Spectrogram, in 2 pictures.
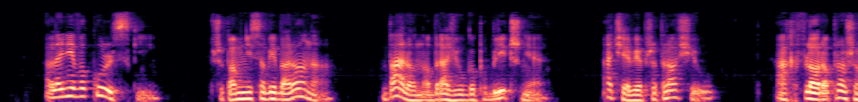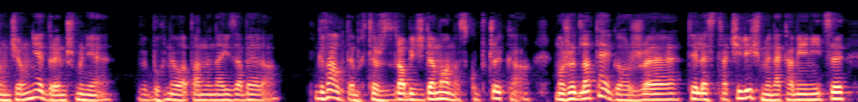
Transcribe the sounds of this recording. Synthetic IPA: alɛɲɛvɔkulskʲḭ | pʂɘpɔmɲisɔbʲjɛbaɾɔna̰ | baɾɔnʔɔ̰bɾʔaʑiwɡɔpublʲit͡ʂɲɛ̰ | at͡ɕebʲjɛpʂɛpɾɔɕḭw | axflɔɾɔ̰pɾɔʂɛ̃w̃t͡ɕɛ̃ɲɛd̪ɾɛnt͡ʂmɲɛ | vɘbuxnɛwapanːaizabɛla̰ | ɡvawt̪ɛmxt̪sɛʐzɾɔbʲid͡ʑd̪ɛmɔnaskupt͡ʂɘka̰mɔʐɛd̪lat̪ɛɡɔʐɛt̪ɘlɛst̪ɾat͡ɕilʲiɕmɘnakamʲjeɲit̪sɘ

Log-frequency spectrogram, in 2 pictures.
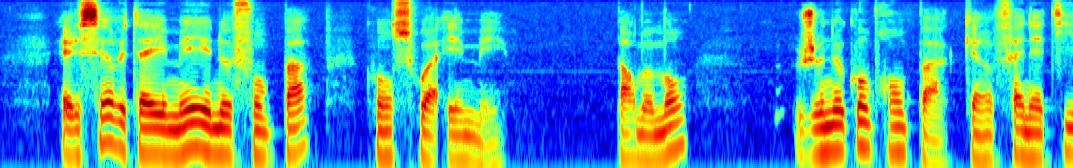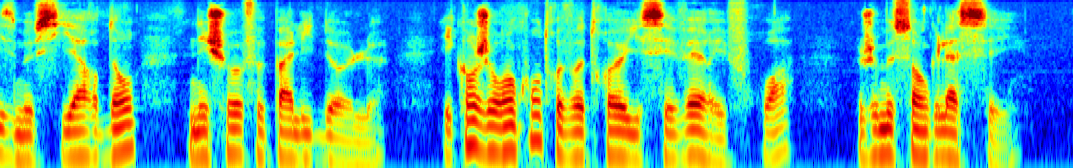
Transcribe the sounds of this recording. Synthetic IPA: ɛlsɛʁvt̪aemeːnəfɔ̃pa | kʰɔ̃swaʔeme | paʁmɔmɑ̃ | ʒənəkɔ̃pχɑ̃pakɛ̃fanat̪ʰisməsiaʁd̪ɑ̃ | neʃɔfpalid̪ɔl | ekɑ̃ʒəʁɑ̃kʰɔ̃t̪χəvɔt̪χœjsevɛʁefχwa | ʒəməsɑ̃ɡlasḛ

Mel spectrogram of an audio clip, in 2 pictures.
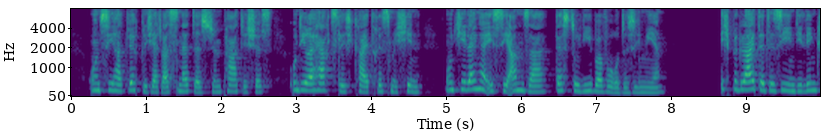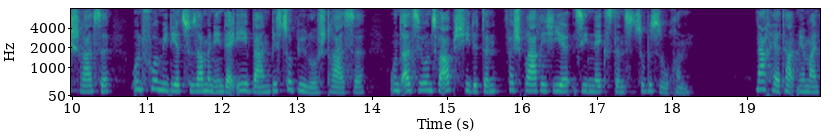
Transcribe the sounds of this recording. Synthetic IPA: ʔʊntz̥iːɦatv̥ɪɐklɪçɛtv̥asnɛtəsz̥ʏmpʰaːtɪʃəs | ʔʊntiːʁəɦɛʁt͡slɪçkʰaɪtʁɪsmɪçhɪn | ʔʊntjeːlɛŋɐɪçz̥iːʔanzaːd̥ɛstoliːbɐvʊɐdəziːmiːɐ | ʔɪçb̥əɡlaɪtətəziːɪndiːlɪŋkʃtʁ̥aːsə | ʔʊntfuːɐmɪtʔiːɐt͡suzamənɪndeːɐʔeːbaːnbɪst͡suːɐbyːloʃtʁ̥aːsə | ʔʊntalsv̥iːɐʊnsfɛɐʔapʃiːdətənfɛɐʃpʁ̥aːχɪçiːɐz̥iːnɛːçstənst͡subəzuːxən | naːχheːɐtʰa̰ːtmiːɐmaɪn

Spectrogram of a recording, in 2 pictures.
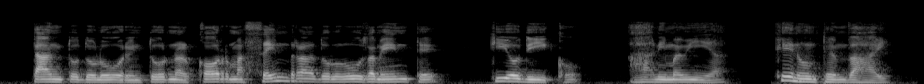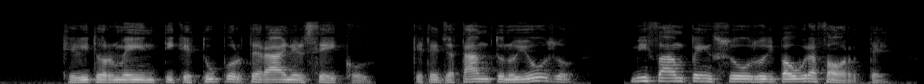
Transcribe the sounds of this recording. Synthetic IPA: t̪ant̪od̪oloːɾeint̪ornoalkɔrmasɛmbɾalad̪oloɾozamɛnt̪e | k̟iːod̪iːkʰo | animamiːa | kʰenont̪eɱvaj | k̟ʰelit̪ormɛnt̪ik̟et̪ːupːort̪eɾajnelsɛkʰol | ket̪ɛd͡ʒat̪ːant̪onojoːzo | mifampensoːzod̪ipauːɾafɔrt̪e

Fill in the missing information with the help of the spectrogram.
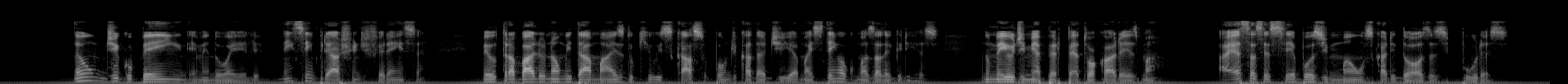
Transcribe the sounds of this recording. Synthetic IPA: nɐ̃w̃d͡ʒiɡʊbẽj̃ḛmẽnd̪owelɪnẽj̃sẽmpɾɪaʃʊĩd͡ʒifeɾẽsɐ | mewt̪ɾabaʎʊnɐ̃w̃mɪd̪amajzd̪ʊkʰɪʊɪskasʊ̥pɐ̃w̃d͡ʒɪkad̪ɐd͡ʒiɐmast̪ẽj̃ʊawɡũmɐzaleɡɾiɐ̰s | nʊmejʊd͡ʒɪmĩɲɐpeɾpɛt̪uɐkwaɾɛzmɐ | a̰ɛsɐsesebuɐzd͡ʒɪmɐ̃w̃skaɾid̪ɔzɐzɪpuɾɐ̰s

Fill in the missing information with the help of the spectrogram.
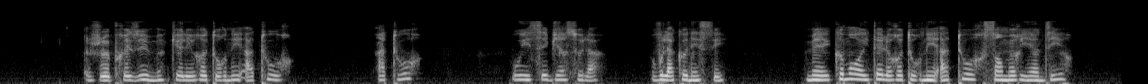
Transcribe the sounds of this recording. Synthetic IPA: ʒəpχezymkɛlɛʁət̪uʁneʔat̪uʁ | at̪uːʁ | wisɛbjɛ̃səla | vulakɔnɛse | mɛkɔmɑ̃ɛt̪ɛlʁət̪uʁneʔat̪uːʁsɑ̃məʁjɛ̃d̪iːʁ

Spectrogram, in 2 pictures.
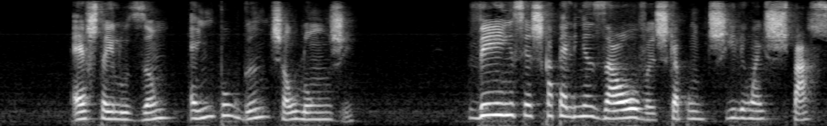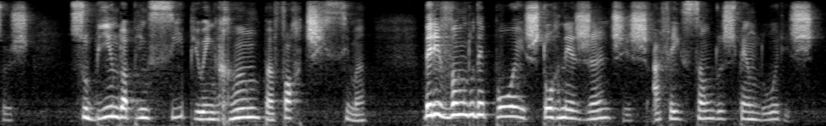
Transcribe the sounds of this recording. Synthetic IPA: ɛʃt̪ɐiluzɐ̃w̃ɛĩmpowɡɐ̃nt͡ʃɪawlõʒɪ | vejẽj̃sɪɐʃkapɛlĩɲɐzawvɐskɪapõnt͡ʃiʎɐ̃w̃aɪspasʊʃ | subĩnd̪ʊɐpɾĩsipjʊẽj̃ʁɐ̃mpɐfɔɾt͡ʃi̥simɐ | d̪eɾivɐ̃nd̪ʊd̪epojʃt̪oɾneʒɐ̃nt͡ʃɪʃɐ̰fejsɐ̃w̃d̪ʊʃpẽnd̪oɾɪʃ

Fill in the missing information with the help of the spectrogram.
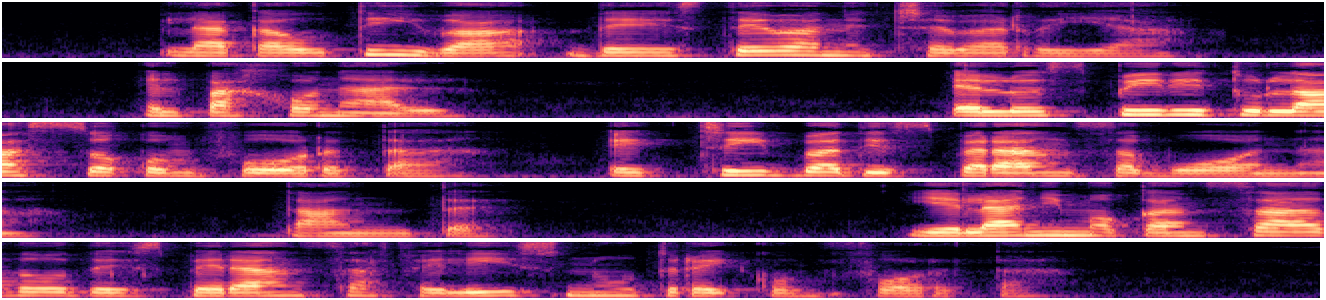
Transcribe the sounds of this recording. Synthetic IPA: lakawt̪iβaðeːst̪eβanet͡ʃeβaria | elpaxonal | eloespiɾit̪ulasokoɱfoɾt̪a | et͡ʃiβad̪eespeɾansaβwena | d̪̥ant̪e | ielanimo̞kansaðoðeːspeɾansafelisnut̪ɾeiko̞ɱfoɾt̪a

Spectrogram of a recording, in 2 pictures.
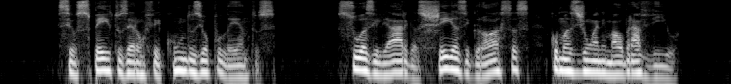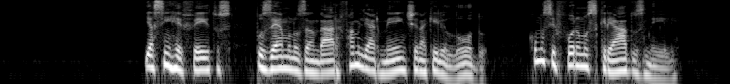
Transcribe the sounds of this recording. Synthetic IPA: sewspejt̪ʊzɛɾɐ̃w̃fekʰũnd̪ʊzɪopulẽnt̪ʊ̥s | uɐziliaɾɡɐ̰sʃejɐzɪɡɾɔsɐs | kõmʊɐzd͡ʒɪũanimawbɾaviʊ̰ | ɪasĩɦefejt̪ʊs | puzɛ̃mʊnʊzɐ̃nd̪aɾfamiliaɾmẽnt͡ʃɪnakelɪlod̪ʊ̰ | kõmʊsɪfoɾɐmʊskɾiad̪ʊznḛlɪ̰

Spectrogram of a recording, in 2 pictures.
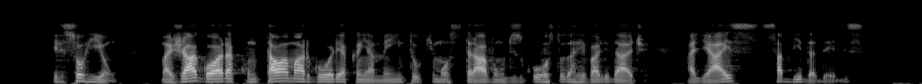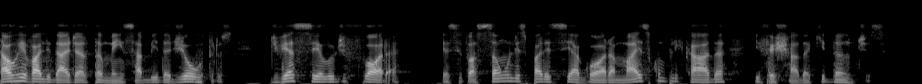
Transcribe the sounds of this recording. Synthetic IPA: elɪsːoɦiɐ̰̃w̃ | mɐzʒaːɡɔɾɐkõt̪awamaɾɡoɾɪakɐ̃ɲamẽnt̪ʊkɪmost̪ɾavɐ̃w̃ʊd͡ʒɪzɡost̪ʊd̪ɐɦivalid̪ad͡ʒɪ | a̰liajsːabid̪ɐd̪ḛlɪs | t̪awɦivalid̪ad͡ʒɪɛɾɐt̪ɐ̃mbẽj̃sa̰bid̪ɐd͡ʒɪowt̪ɾʊs | d͡ʒeviɐselʊd͡ʒɪflɔɾɐ̰ | ɪɐsit̪uasɐ̃w̃lɪspaɾesiɐaɡɔɾɐmajskõmplikʰad̪ɐɪfeʃa̰d̪ɐkɪd̪ɐ̃nt͡ʃɪ̥s

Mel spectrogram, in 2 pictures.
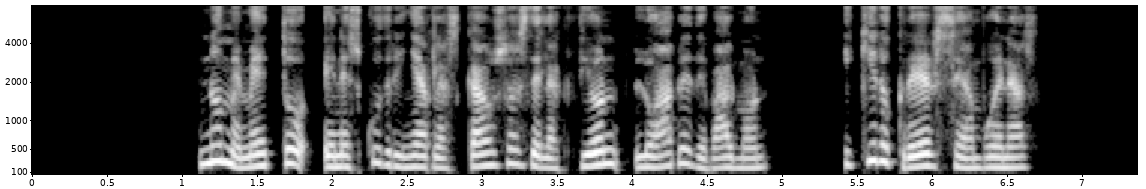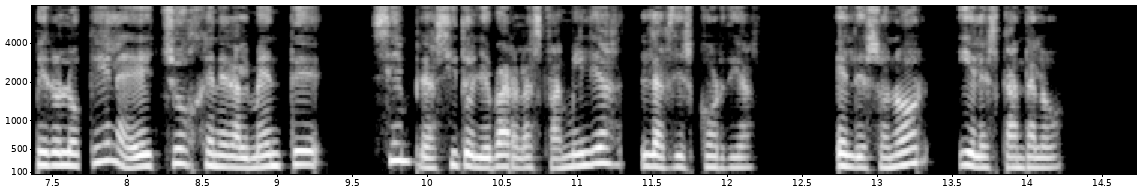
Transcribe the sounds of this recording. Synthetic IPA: no̞me̞me̞t̪o̞e̞ne̞skuðɾiɲaɾlaskawsazðe̞laːkθjo̞nlo̞aβle̞ðe̞βalmo̞n | ikje̞ɾo̞kɾe̞e̞ɾse̞ambwe̞nas | pe̞ɾo̞lo̞keelae̞t͡ʃo̞xe̞ne̞ɾalmẽ̞nt̪e̞ | sje̞mpɾe̞asiðo̞ʎe̞βaɾalasfamiljazlazðisko̞ɾðjas | e̞ld̪e̞so̞no̞ɾ | ie̞le̞skand̪alo̞

